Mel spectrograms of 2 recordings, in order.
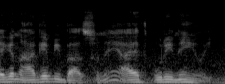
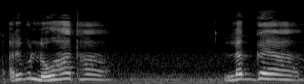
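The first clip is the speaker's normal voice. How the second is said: high exclaiming; 11 semitones higher, slower than usual. Real, not acted. Urging forgiveness over car dent.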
